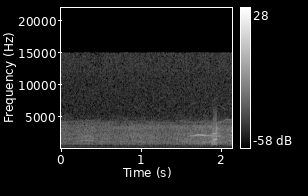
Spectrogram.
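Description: Stadium crowd noise: a steady din of many voices at a distance, with a few faint calls rising out of it.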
